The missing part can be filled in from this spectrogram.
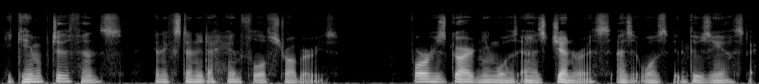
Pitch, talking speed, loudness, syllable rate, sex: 105 Hz, 175 wpm, -24 LUFS, 5.5 syllables/s, male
